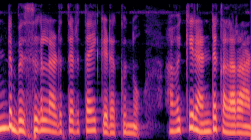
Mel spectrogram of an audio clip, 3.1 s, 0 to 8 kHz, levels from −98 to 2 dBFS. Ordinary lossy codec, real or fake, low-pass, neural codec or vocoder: none; real; 7.2 kHz; none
